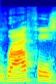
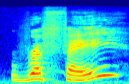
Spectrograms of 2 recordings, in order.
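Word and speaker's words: Rafał: The correct way to spell it is, they have Rafal, but the L looks like a special character that looks like a little almost italic T or an uppercase L with like a little T line through it, which is pronounced the way as in W, as in wait.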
